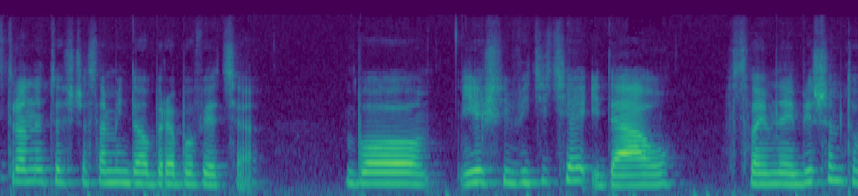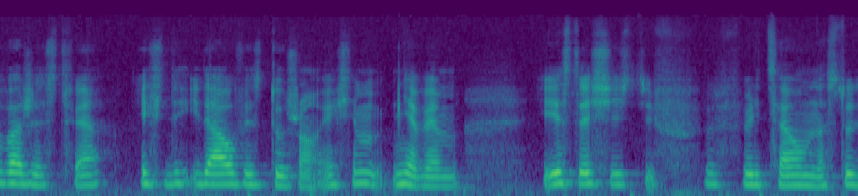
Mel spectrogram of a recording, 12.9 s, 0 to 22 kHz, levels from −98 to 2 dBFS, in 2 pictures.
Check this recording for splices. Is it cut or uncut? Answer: uncut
